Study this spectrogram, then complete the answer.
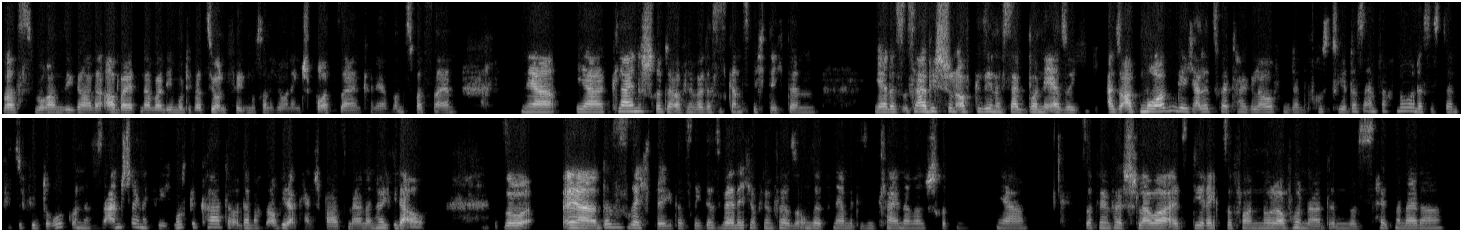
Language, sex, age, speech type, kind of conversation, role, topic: German, female, 25-29, conversation, advice, user, Warum fehlt mir die Motivation, regelmäßig Sport zu machen?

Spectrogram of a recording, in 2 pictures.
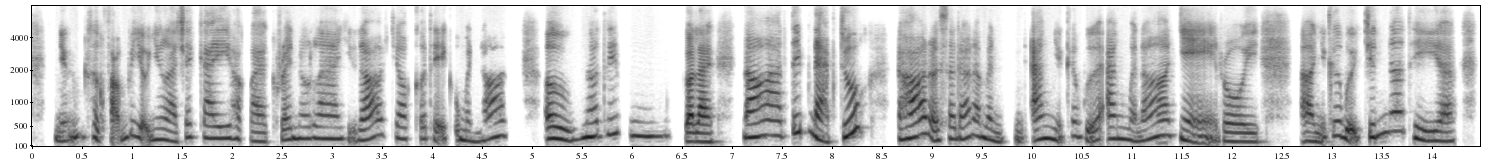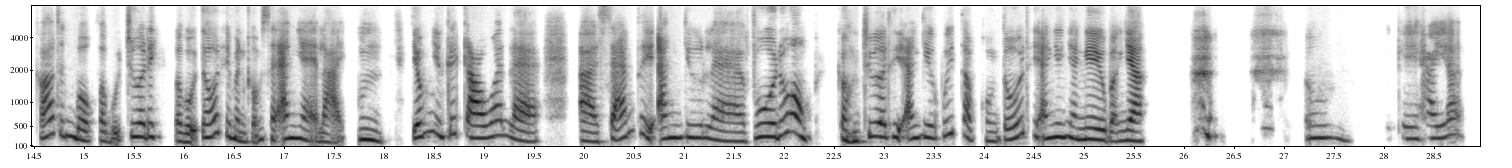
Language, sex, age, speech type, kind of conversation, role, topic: Vietnamese, female, 25-29, conversation, advice, user, Làm sao để nhận biết tín hiệu đói và no của cơ thể tôi?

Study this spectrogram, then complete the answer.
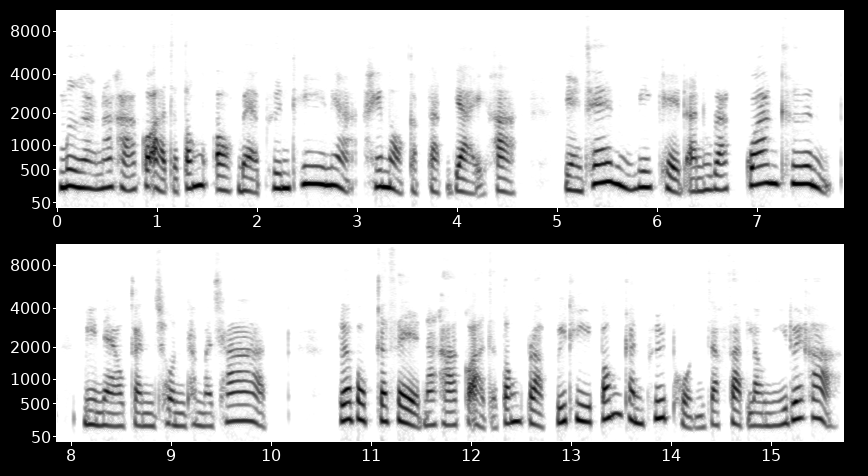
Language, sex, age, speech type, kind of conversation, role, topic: Thai, female, 40-44, read, expert-assistant, expert, ถ้าสัตว์ชนิดหนึ่งในอดีต เช่น แมมมอธ หรือนกโดโด ไม่สูญพันธุ์ วิวัฒนาการของระบบนิเวศในปัจจุบันจะเปลี่ยนแปลงไปอย่างไร?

